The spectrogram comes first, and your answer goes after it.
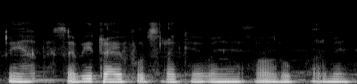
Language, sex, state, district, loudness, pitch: Hindi, male, Madhya Pradesh, Bhopal, -18 LUFS, 120 Hz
